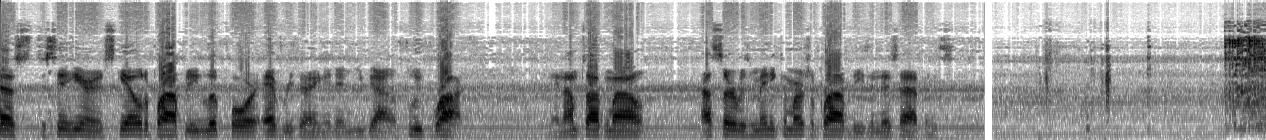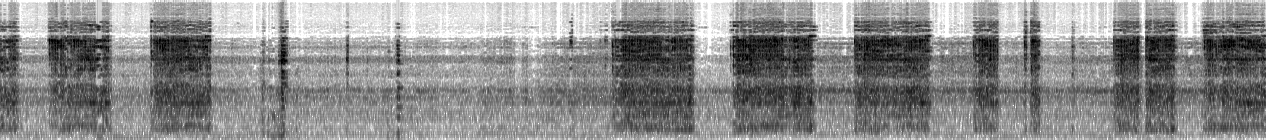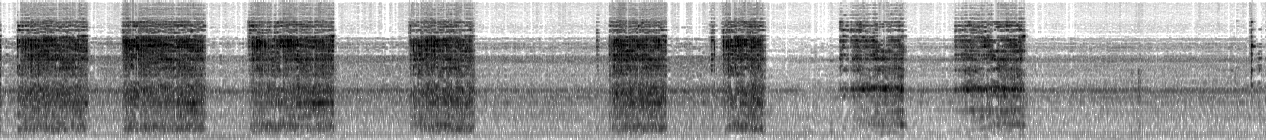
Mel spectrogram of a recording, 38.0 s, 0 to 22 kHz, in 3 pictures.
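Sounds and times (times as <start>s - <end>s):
file rasping on metal blade: 12.2s - 14.8s, 18.7s - 23.1s, 23.8s - 28.7s, 29.4s - 30.1s, 31.3s - 33.0s, 33.7s - 35.6s.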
